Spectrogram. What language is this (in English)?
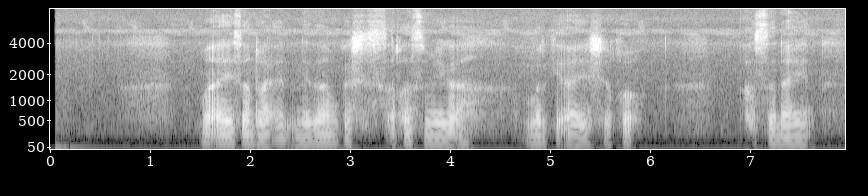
Somali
